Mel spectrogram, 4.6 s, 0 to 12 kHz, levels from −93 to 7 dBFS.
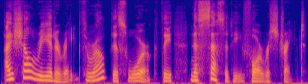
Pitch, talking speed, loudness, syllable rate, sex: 155 Hz, 130 wpm, -21 LUFS, 4.4 syllables/s, male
